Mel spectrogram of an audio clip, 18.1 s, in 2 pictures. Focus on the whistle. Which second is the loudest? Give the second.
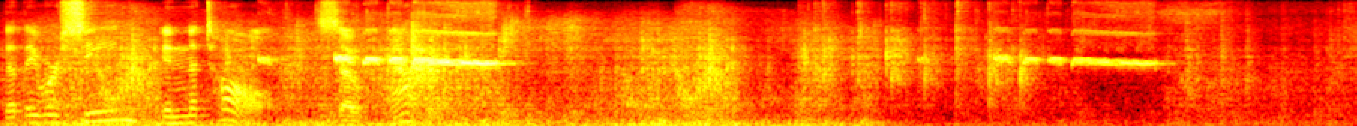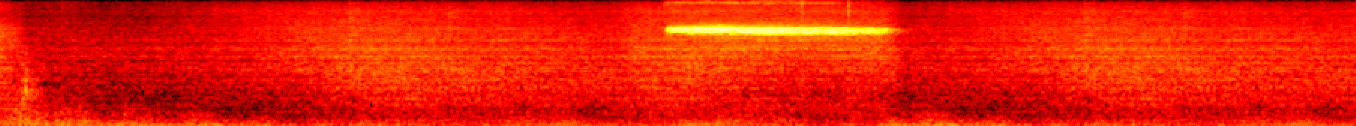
3 s.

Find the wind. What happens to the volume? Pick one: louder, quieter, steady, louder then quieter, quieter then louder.
quieter.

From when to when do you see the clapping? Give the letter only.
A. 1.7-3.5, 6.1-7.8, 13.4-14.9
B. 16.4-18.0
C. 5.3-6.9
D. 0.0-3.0
C.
